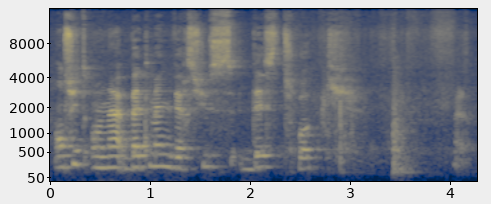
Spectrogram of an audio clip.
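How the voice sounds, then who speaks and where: A woman's voice: mid-range voice, level tone, slow pace, background noise. A young woman chatting casually in a reading vlog, rambling with lots of fillers as she shows her books. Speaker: book vlogger. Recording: echoey room, somewhat far from mic.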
